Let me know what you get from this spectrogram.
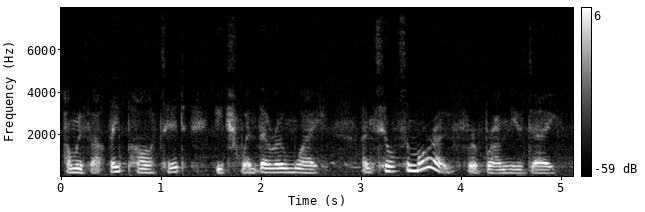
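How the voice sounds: The reading voice sounds natural, and the intonation is lively.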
